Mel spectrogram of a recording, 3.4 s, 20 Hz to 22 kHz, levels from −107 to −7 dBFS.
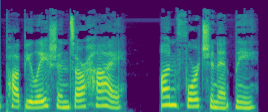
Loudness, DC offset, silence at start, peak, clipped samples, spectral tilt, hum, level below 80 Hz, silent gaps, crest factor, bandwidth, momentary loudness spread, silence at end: -18 LUFS; under 0.1%; 0.1 s; -2 dBFS; under 0.1%; -3.5 dB/octave; none; -54 dBFS; none; 16 dB; 16 kHz; 6 LU; 0.15 s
